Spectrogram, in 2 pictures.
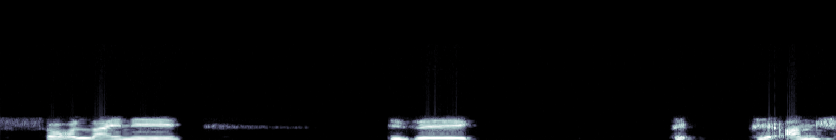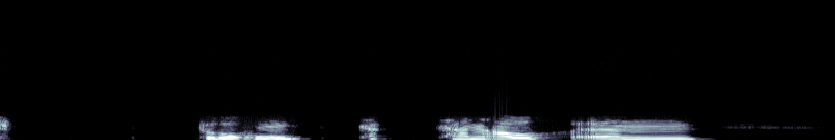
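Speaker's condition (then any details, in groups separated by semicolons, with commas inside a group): Stuttering; covert stuttering hidden over ten years, avoided words anticipated to be stuttered; no longer hidden, reads Gospel in church, practices reading at home beforehand; reading aloud in church not stutter-free; blocks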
